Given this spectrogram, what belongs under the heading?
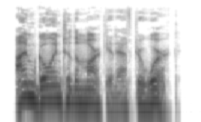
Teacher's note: The stress is on going, market, and work.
